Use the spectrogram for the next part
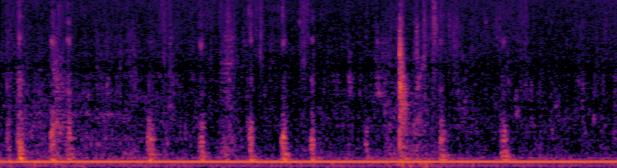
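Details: Pet micro pigs at a UK breeder, giving short, soft grunts in an irregular series, roughly one every half second to second, over a steady low electrical hum.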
